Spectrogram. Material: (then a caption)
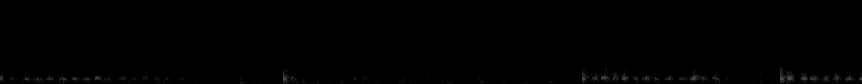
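Paper. A wooden colored pencil rubs back and forth across a flat white paper sheet printed with a mandala, held still on a table by the fingertips of one hand, to fill in color. The quiet, dry scratching comes in rapid, even strokes with a bright, papery hiss. The strokes briefly pause and restart more strongly about three times.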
